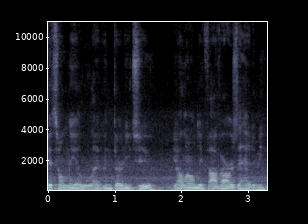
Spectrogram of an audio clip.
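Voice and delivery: ordinary talk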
